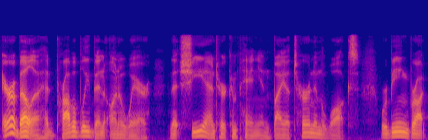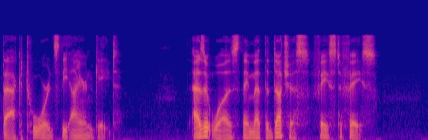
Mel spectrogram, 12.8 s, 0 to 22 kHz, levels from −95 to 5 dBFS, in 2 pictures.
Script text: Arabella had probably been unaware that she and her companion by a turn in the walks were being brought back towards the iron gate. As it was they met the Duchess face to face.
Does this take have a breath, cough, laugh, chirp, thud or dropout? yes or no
no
